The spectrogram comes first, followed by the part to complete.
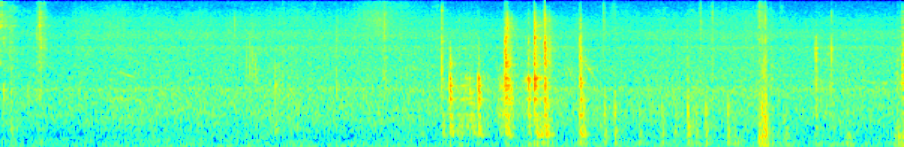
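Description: Padlock being unlocked and lifted off a metal recovery-board mount: a quick string of small metallic clicks and rattles from about three to five seconds in, after a stretch of faint background hiss.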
